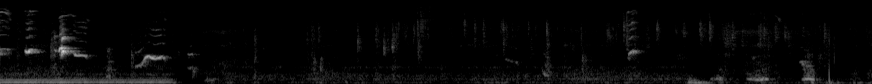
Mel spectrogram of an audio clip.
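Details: Christmas litter of Samoyed pups, four weeks old, at a kennel: high thin squeaks over a low hum open the recording, followed by quiet soft yips and small whimpers near the end.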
